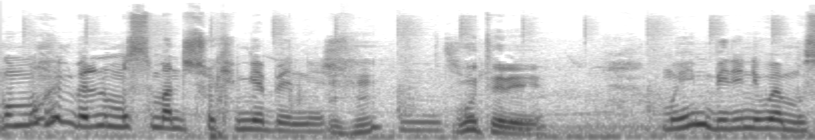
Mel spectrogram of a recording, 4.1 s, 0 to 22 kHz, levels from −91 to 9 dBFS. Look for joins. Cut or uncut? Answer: uncut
